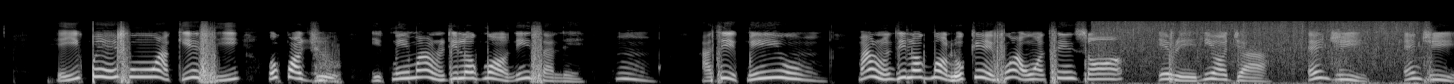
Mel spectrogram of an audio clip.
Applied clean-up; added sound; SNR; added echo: none; Stream; 14 dB; none.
